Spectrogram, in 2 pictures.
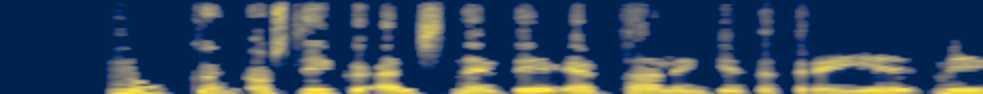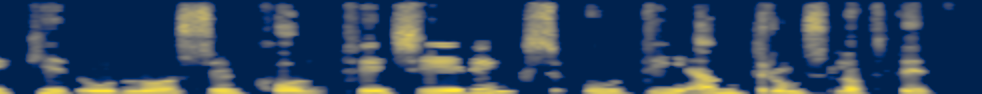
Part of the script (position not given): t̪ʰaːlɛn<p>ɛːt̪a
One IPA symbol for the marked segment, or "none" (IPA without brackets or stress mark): c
